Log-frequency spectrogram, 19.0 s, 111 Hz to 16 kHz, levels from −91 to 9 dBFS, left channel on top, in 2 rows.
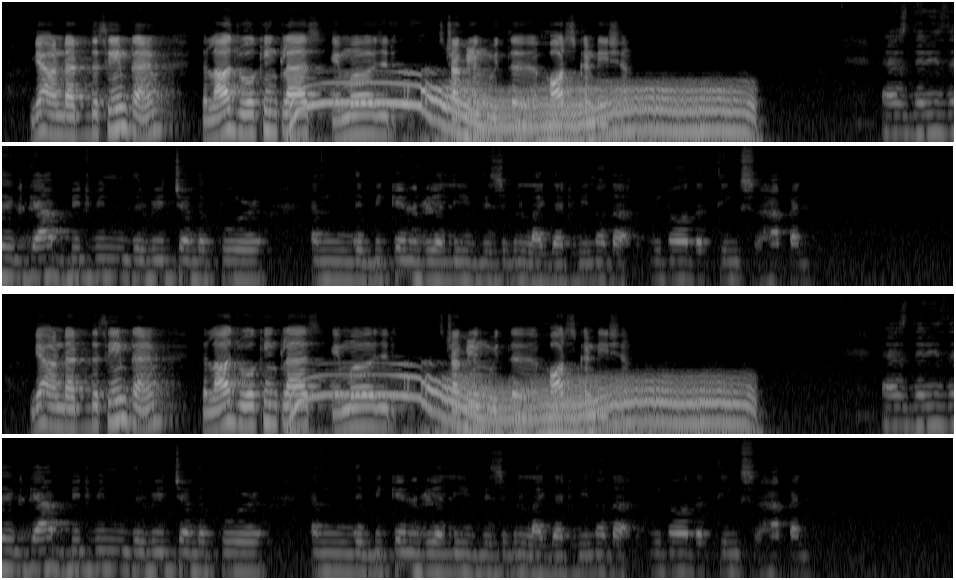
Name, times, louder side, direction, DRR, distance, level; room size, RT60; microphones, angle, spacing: voice 1, 0.3-1.7 2.0-4.1 4.5-6.3, left 4 dB, 40° left, 1.7 m, -35 dB
sound 1, 2.8-7.6, left 3 dB, 80° left, 2.0 m, -37 dB
voice 2, 8.5-12.2 12.6-17.6, left 1 dB, 20° left, 7.6 m, -53 dB
head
